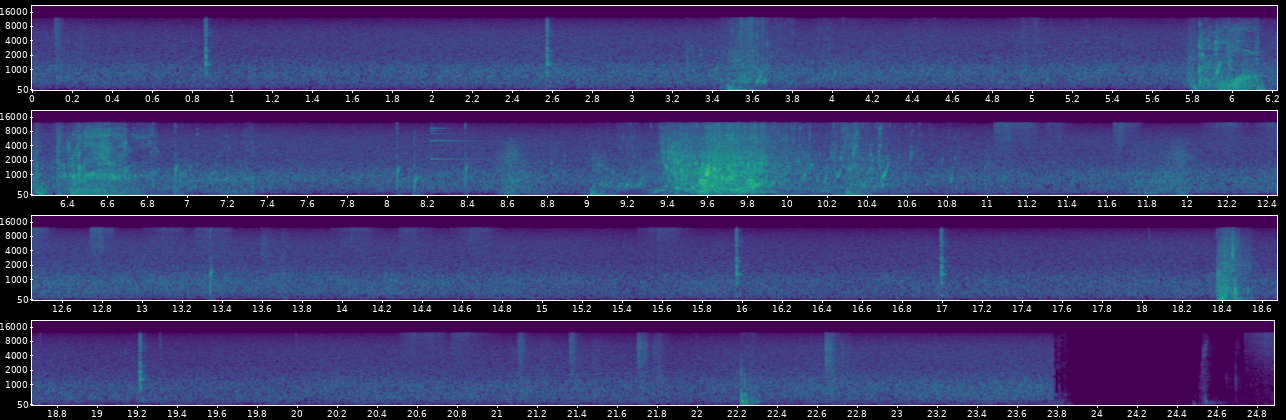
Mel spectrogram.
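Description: Rain falls steadily.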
